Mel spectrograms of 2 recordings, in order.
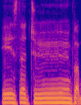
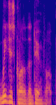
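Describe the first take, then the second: First: "Doom" slow and elongated; correct drawn-out DOOM. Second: Said in the usual way. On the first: Shown as a demonstration. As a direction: hold the vowel of "Doom" long, then drop "Vlog" in. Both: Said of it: "The correct way to say it".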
